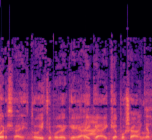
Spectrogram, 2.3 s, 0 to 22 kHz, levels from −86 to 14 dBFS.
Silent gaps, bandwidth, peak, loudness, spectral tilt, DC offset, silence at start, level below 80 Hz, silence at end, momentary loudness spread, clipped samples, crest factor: none; 17 kHz; 0 dBFS; -13 LUFS; -1.5 dB/octave; under 0.1%; 0 s; -58 dBFS; 0 s; 4 LU; under 0.1%; 14 dB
